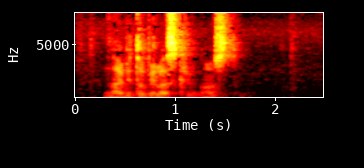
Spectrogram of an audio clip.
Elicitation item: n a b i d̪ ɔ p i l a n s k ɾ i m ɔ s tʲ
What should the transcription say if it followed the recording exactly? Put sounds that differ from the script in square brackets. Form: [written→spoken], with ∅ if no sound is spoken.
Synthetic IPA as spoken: n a b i [d̪→t̪] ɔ [p→b] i l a [n→∅] s k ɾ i [m→n] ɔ s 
